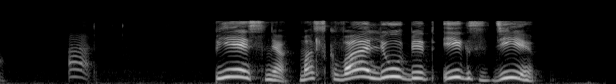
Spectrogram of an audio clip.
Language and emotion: Russian, positive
